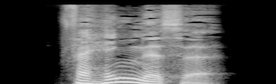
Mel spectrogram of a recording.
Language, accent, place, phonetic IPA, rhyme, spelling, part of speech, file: German, Germany, Berlin, [fɛɐ̯ˈhɛŋnɪsə], -ɛŋnɪsə, Verhängnisse, noun, De-Verhängnisse.ogg
- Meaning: nominative/accusative/genitive plural of Verhängnis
